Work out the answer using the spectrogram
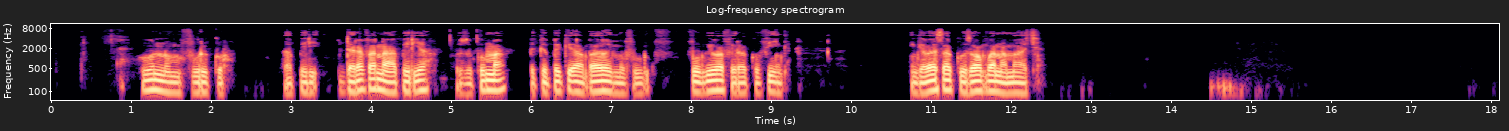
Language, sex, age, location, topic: Swahili, male, 25-35, Nakuru, health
